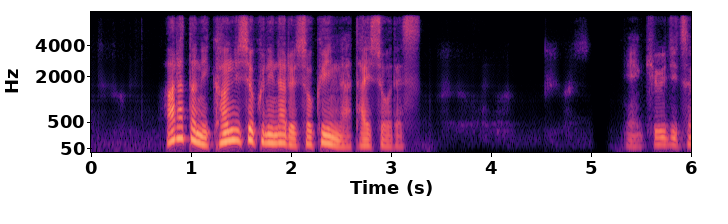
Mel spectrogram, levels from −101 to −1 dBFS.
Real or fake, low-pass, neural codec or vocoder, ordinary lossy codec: fake; 7.2 kHz; codec, 24 kHz, 0.5 kbps, DualCodec; none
